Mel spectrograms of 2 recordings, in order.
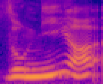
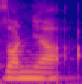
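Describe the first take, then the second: First: The name is said with an unusual pronunciation. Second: The name is said with the ordinary pronunciation. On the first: The speaker calls it wrong. "ich heiße nicht Sonia" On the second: The speaker calls it right. "es wird ganz normal ausgesprochen"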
